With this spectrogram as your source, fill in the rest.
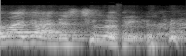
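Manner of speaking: mock stunned, disbelieving, high-pitched shocked exclamation. Retelling how a man reacted on seeing both twins, imitating a shocked man. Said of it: "the guy almost has a heart attack".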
